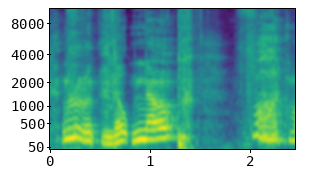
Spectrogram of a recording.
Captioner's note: laughing; shuddering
